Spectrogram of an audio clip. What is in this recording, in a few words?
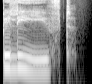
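"believed", British English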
